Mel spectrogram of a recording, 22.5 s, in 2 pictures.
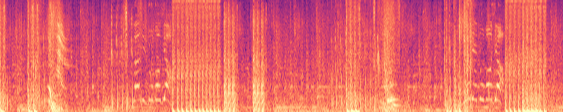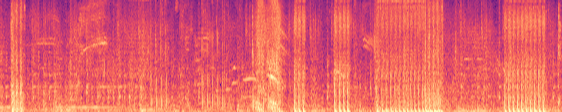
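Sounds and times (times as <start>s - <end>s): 
battle-scene machine-gun fire: 0.0s - 1.2s, 2.1s - 5.5s, 6.6s - 7.8s, 8.9s - 11.8s, 14.2s - 22.5s
speech: 3.0s - 3.6s.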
